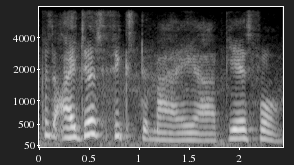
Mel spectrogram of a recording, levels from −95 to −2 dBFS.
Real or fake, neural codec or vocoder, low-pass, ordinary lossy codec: fake; codec, 16 kHz, 8 kbps, FreqCodec, smaller model; 7.2 kHz; Opus, 64 kbps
